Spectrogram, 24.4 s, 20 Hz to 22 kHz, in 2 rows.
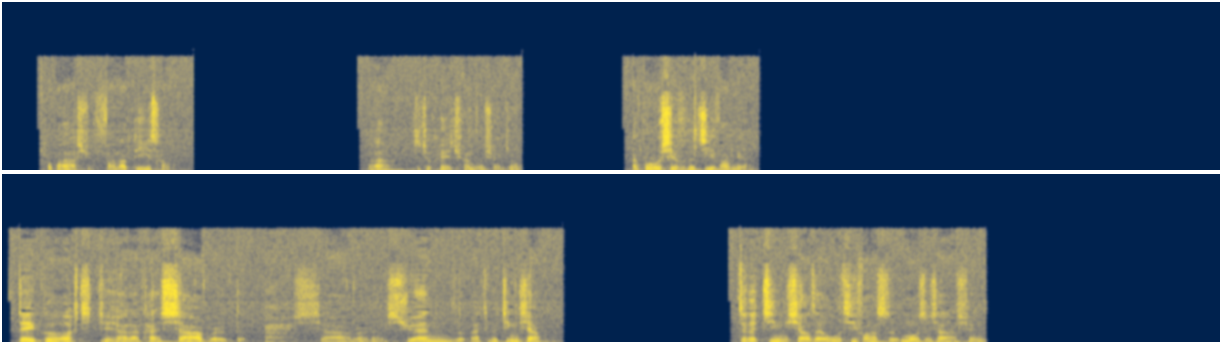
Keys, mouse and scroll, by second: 1.8 click, 2.6 click, 3.2 g, 4.6 click, 7.1 a, 10.2-11.9 drag, 15.3-18.0 drag, 19.8-20.8 drag, 21.3-23.5 drag, 21.3-23.5 right drag.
